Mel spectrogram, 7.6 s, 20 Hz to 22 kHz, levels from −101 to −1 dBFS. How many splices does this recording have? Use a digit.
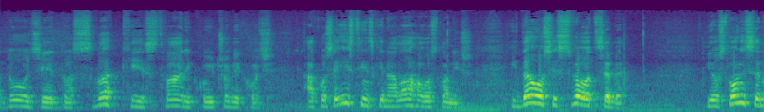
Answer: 1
